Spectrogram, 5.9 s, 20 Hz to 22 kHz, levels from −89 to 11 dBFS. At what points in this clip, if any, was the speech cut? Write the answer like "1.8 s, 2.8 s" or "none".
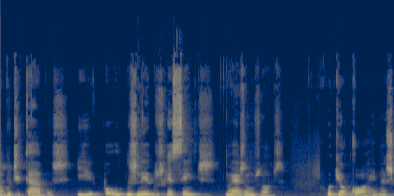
4.8 s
